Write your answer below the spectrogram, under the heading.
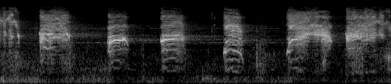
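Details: Chimpanzee youngster Gina wailing so her carer will not go home: seven loud, raspy shrieks in four seconds, each burst short and harsh, separated by brief quiet gaps.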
